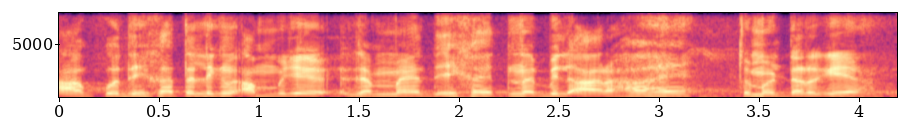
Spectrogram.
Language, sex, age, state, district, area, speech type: Urdu, male, 18-30, Uttar Pradesh, Muzaffarnagar, urban, spontaneous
